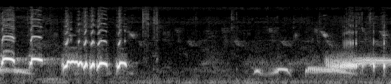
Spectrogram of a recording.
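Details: Perkutut, or zebra dove, sings a quick stuttering string of cooing notes, then a pause, two soft lower coos, and a final sustained rolling coo.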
